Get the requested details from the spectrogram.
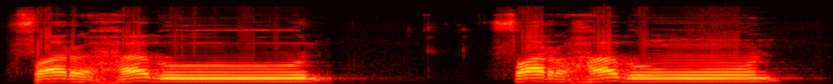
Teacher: را ساکن سے پہلے فا کے اوپر زبر ہے، اس لیے را ساکن کو پر پڑھیں گی۔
